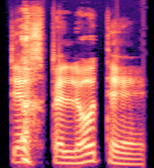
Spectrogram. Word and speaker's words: Despelote: Despelote, and Dispatch. I was gonna say, go ahead, say that. Say that. I did, and I said it right too. Despelote.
